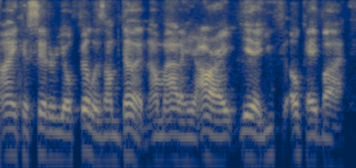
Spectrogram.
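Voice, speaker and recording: A man's medium-pitched voice with ordinary pitch variation, dry and close with no echo. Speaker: podcast co-host. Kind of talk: casual chat. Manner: loud; animated.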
